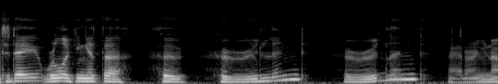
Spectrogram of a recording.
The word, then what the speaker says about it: Hruodland: to pronounce it but i think i think the h is kind of silent so i'm just going to call it the hrudland hridland royal oak homage model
